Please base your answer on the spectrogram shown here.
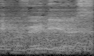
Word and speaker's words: invidious: It would be invidious, that's a good word, rhymes with Sidious, doesn't it?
